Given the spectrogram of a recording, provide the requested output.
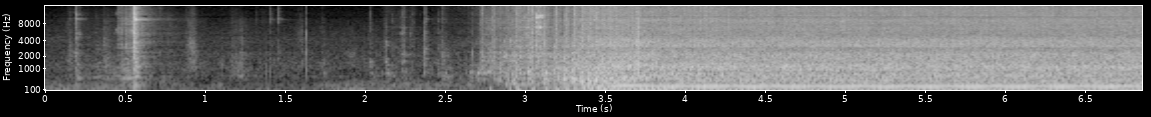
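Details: Craftsman push mower, Briggs & Stratton 6.5 HP, after replacing broken flywheel key, carburettor rebuild and 10W30 oil change: a few clicks and a pull, then fires and holds a steady, even buzzing drone, running normally.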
